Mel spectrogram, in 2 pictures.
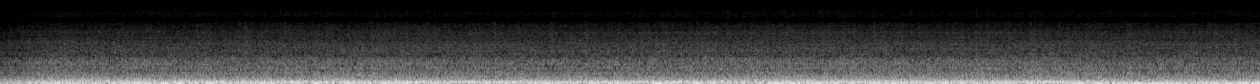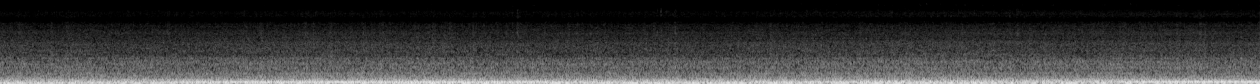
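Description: A 1970 Pontiac GTO on the road, its engine holding a steady, rumbling low drone throughout with slight swells in pitch as it cruises, loud and close with no talking.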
